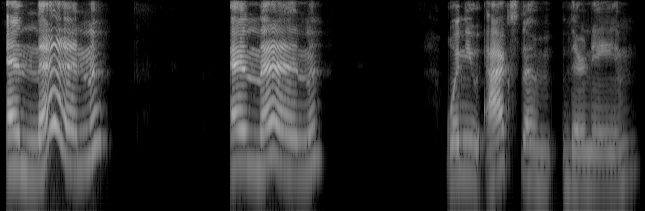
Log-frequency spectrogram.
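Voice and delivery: normal talking voice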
